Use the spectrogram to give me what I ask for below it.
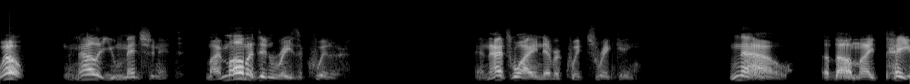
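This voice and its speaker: A man puts on a raspy character voice, speaking at a moderate pace with long, frequent pauses. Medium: audio drama. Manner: rambling, gruff, dismissive.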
